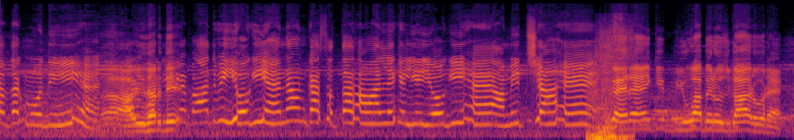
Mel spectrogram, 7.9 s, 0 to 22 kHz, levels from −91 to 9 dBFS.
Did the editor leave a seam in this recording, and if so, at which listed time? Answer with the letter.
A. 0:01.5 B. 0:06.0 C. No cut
B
